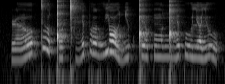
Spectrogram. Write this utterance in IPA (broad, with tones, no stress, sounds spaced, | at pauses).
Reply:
ɭ ə̃˩˥ o̯ | t ə̤˥˩ o̯ ǃ ʊ˩˥ ǀʰ æ̤˩˥ e̯ p ə̤˧ lˠ ṳ˧˥ j ɔ˥˩ o̯ ʎ ɪ˧˥ p ǃ ɪ˧ o̯ p ũ˧ o̯ ŋ͡ǃ ə̤˧˥ e̯ p u˧ lʲ ʌ˧ lʲ u˥˩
